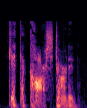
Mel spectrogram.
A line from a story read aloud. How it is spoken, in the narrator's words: Victor snarled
